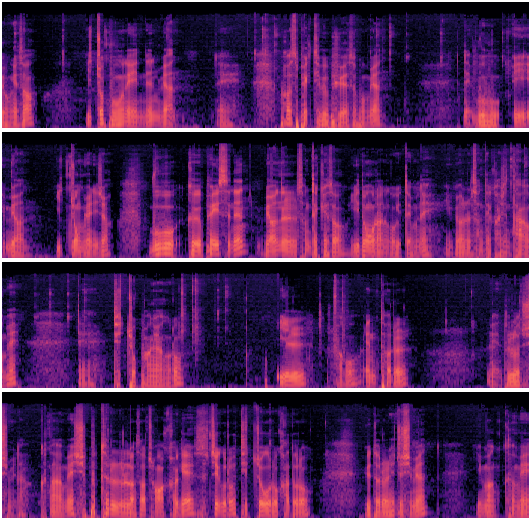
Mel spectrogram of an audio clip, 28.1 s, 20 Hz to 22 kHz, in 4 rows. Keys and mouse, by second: 6.5 shift+right click, 16.6 space, 18.5 1, 18.7 Return, 24.5 shift+click.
